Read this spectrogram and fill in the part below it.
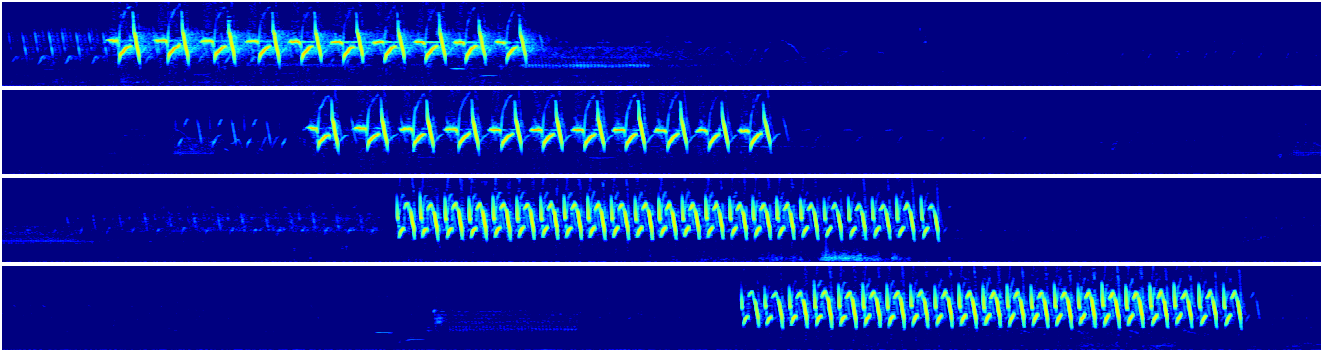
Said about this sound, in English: Now listen to the two species in close succession. First, both versions of the somewhat reedy swamp sparrow.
